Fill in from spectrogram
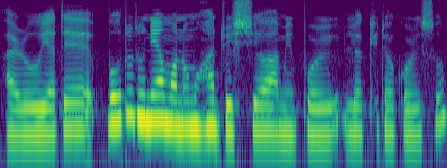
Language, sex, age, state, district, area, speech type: Assamese, female, 18-30, Assam, Biswanath, rural, spontaneous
